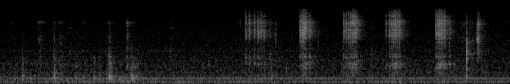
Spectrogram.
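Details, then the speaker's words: Old camera, about fifty years in a basement, being serviced: crisp, evenly spaced film advance ratchet clicks in short bursts, each catching cleanly after the top is reassembled and the frame counter works; normal winding mechanism. "sounds pretty good let's see what happens have we got frame counter we have got frame counter that looks pretty good to me"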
